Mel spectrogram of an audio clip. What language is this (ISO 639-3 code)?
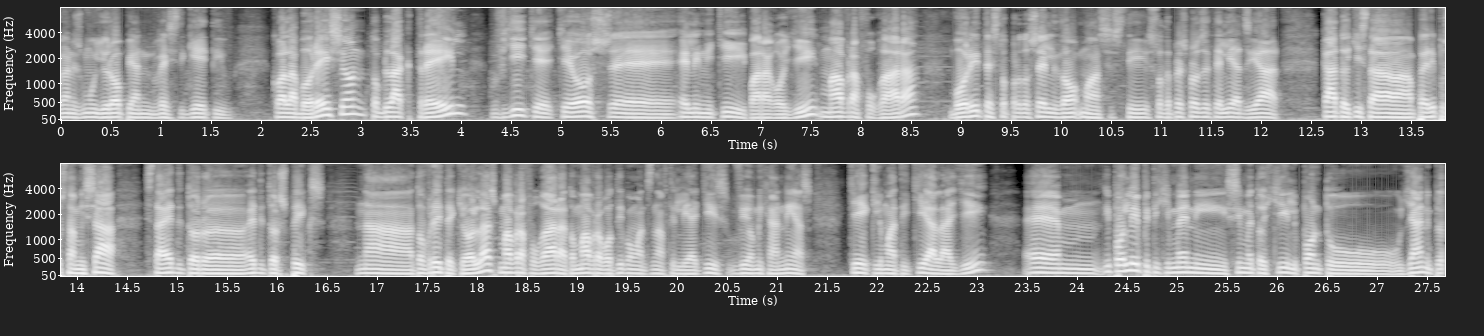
ell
